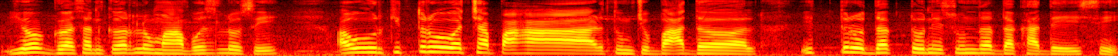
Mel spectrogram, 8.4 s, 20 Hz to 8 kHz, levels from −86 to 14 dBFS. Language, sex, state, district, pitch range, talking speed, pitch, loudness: Halbi, female, Chhattisgarh, Bastar, 170-215 Hz, 135 wpm, 190 Hz, -14 LUFS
